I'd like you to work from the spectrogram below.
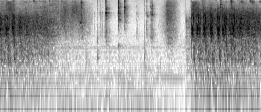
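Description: Gunfire in the colony-building game Rimworld during a winter Ironman run rattles in rapid automatic bursts, dropping off briefly to scattered shots before a loud continuous burst resumes.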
